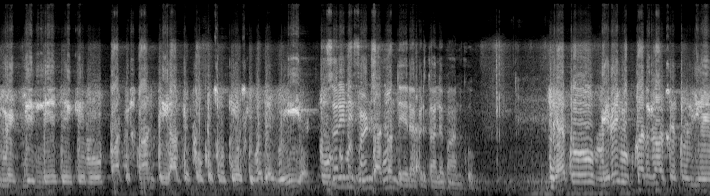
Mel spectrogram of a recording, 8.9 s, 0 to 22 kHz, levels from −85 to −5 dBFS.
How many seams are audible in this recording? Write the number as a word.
one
